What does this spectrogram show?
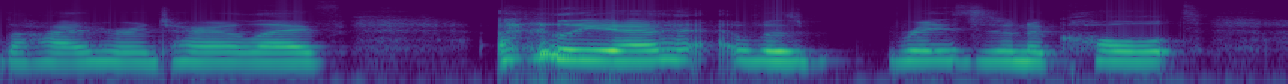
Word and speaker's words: Leah: It's Leah, not Leia. I don't know why I keep saying Leia.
